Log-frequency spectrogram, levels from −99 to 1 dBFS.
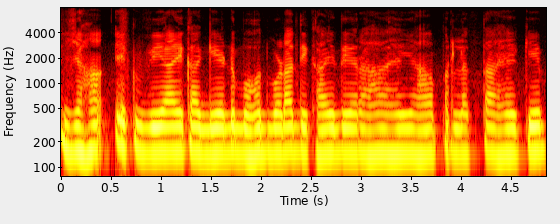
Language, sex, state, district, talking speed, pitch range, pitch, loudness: Hindi, male, Bihar, Begusarai, 210 wpm, 145-150 Hz, 145 Hz, -22 LUFS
